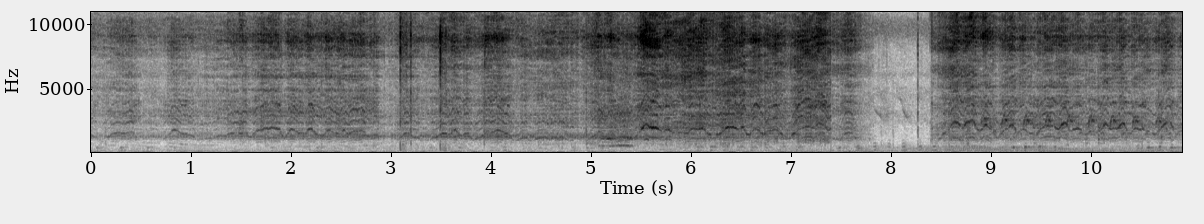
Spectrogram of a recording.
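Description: Repeated honking bird calls over a low, flickering rumble.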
